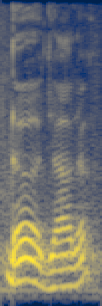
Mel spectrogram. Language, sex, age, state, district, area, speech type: Sindhi, male, 60+, Maharashtra, Mumbai Suburban, urban, spontaneous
